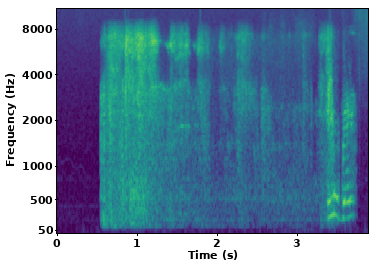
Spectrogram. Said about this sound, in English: I'm in my garage right now. Give me one second. Let me shut some of this door a little bit so I can get some of this light off.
